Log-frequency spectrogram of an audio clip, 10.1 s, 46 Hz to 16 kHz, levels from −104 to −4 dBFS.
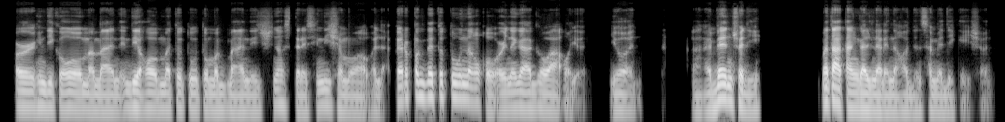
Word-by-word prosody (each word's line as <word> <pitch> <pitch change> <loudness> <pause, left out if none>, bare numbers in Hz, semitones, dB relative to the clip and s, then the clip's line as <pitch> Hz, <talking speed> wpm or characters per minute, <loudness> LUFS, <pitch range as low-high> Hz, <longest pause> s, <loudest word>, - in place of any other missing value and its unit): or 100 -1 +3
hindi 100 -2 -1
ko 95 +1 +2
maman 85 -2 -1
hindi 100 +3 -1
ako 95 -2 +2
matututo 95 -1 -3
mag-manage 85 -2 -4
ng 110 - -6
stress, 85 0 -6
hindi 110 - -1
siya 95 -4 -4
mawawala. 80 -1 -5
Pero, 130 - +3
'pag 160 - +2
natutunan 150 -4 +2
ko - - 0
or - - -1
nagagawa 95 -3 +1
ko - - -8
'yon, - - -19 0.2
yon, 90 -1 -5 0.6
ah 80 +1 -11
eventually, 90 -5 +3 0.6
matatanggal 95 -1 +6
na 85 - +3
rin 80 - -1
ako 80 0 -7
dun 80 - -10
sa 85 - -6
medication. 80 -1 -11
90 Hz, 185 wpm, -24 LUFS, 85-100 Hz, 0.6 s, matatanggal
